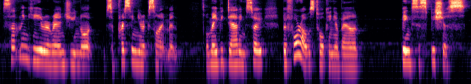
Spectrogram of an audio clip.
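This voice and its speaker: A woman with a slight cold and a tickly throat, hosting a live card reading and giving soft, reassuring advice to viewers by name. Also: medium pitch, a little slow, soft background music. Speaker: card reader and meditation host. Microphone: live-stream setup.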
